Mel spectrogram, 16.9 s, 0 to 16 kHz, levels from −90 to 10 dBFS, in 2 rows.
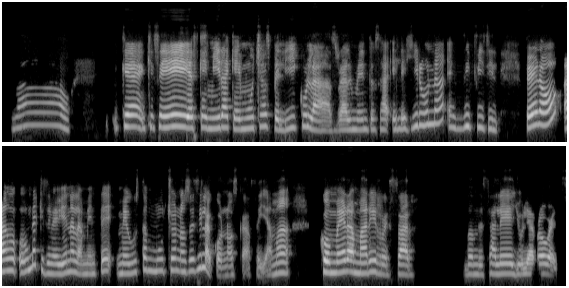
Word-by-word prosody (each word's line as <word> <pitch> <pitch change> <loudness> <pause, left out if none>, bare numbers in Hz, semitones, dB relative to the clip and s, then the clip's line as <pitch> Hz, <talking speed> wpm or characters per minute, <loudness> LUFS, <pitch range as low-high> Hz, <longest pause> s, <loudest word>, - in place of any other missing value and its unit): Wau. 330 0 -9 0.8
Que 300 -3 +5
que 290 - -8
sí, 290 +2 -1 0.4
es 275 0 +6
que 280 -2 -2
mira 270 +2 +2
que 275 -3 -3
hay 245 - -2
muchas 275 +5 -4
películas 255 -1 -1
realmente, 235 +1 -5
o - - -11
sea, 245 +1 -5
elegir 255 +6 -5
una 360 +3 -1
es 265 -3 -9
difícil. 280 -5 -7 0.4
Pero, 320 +5 +6 0.3
ah, 300 +2 +3
una 300 +11 -2
que 300 - -11
se 240 -1 -7
me 230 - -3
viene 245 +5 -2
a - - 0
la 265 - -3
mente, 235 +6 -5
me 235 -1 -4
gusta 270 +6 -7
mucho, 300 +1 -6
no 280 -2 -5
sé 295 +2 -5
si 355 +3 -4
la 395 - +2
conozcas, 200 +1 -9
se - - -11
llama 250 +3 -2 0.4
Comer, 265 0 +4
Amar 250 -3 +4
y 280 0 +1
Rezar, 220 -1 -2 0.8
donde 225 -1 -8
sale 235 +1 -2
Julia 120 - -2
Roberts. 235 -1 0
270 Hz, 165 wpm, -22 LUFS, 235-295 Hz, 0.8 s, es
